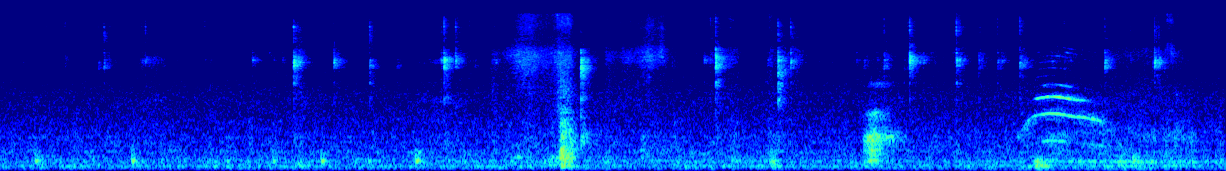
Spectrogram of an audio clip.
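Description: Near silence with faint scattered clicks and scrapes of a small tool working on a painted board. Near the end, one short high animal call that rises and falls.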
